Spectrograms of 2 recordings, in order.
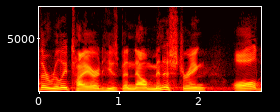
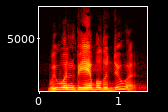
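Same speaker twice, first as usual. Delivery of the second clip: fast and higher, tumbling out; hurried defeat; 5 semitones higher, 3 dB louder, faster than usual. Retold or imitated. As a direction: rush the hopeless conclusion. Disciples conclude it is impossible.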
